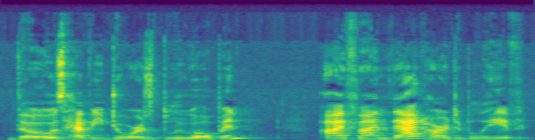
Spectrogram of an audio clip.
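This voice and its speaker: A woman's voice: medium pitch, expressive, unhurried, a little hiss or hum, lightly acted. A woman voicing a skeptical, stern schoolteacher from a storybook, disbelieving and scolding. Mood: incredulous.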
